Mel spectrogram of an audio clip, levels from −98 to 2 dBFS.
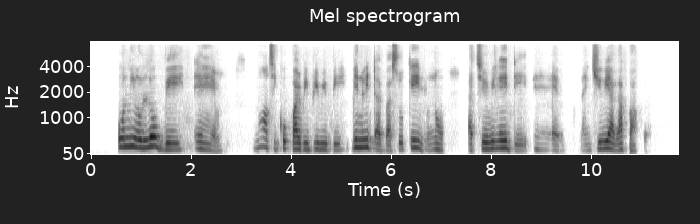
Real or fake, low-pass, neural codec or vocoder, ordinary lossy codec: fake; 7.2 kHz; codec, 16 kHz, 0.8 kbps, ZipCodec; none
